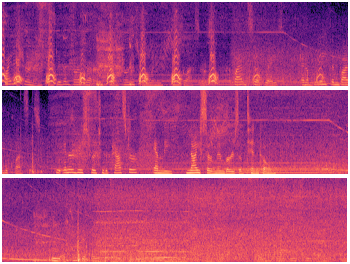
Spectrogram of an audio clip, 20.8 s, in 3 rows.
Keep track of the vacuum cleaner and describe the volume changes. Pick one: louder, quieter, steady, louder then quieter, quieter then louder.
louder.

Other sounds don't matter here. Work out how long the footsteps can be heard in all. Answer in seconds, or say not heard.
not heard.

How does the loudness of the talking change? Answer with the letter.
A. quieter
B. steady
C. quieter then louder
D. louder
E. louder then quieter
E.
